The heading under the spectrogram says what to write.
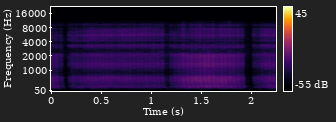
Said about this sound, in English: There's also a cat purring.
